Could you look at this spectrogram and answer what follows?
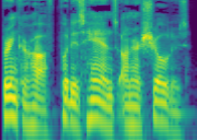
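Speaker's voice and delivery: usual speaking voice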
